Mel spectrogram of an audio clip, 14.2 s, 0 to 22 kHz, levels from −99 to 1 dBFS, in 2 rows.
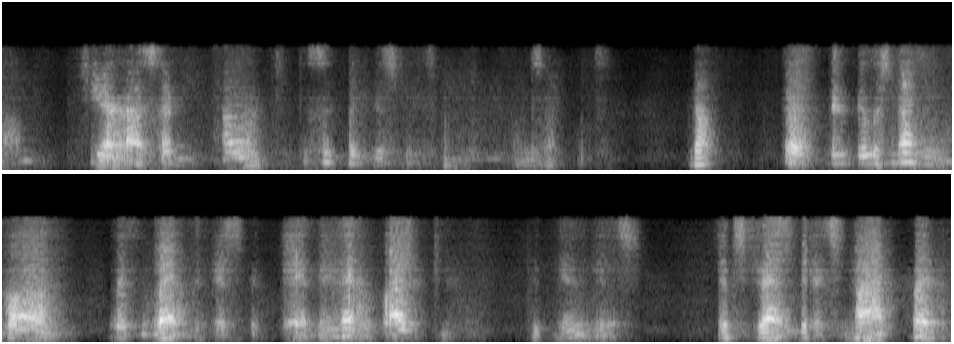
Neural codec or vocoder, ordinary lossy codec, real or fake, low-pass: codec, 44.1 kHz, 0.9 kbps, DAC; Opus, 32 kbps; fake; 7.2 kHz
